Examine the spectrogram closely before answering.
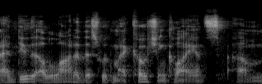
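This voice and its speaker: A man speaks at a moderate pace while noticeable noise carries on in the background. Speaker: life and spiritual coach. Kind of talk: video blog talk to camera. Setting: home recording late at night. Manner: quiet, held down to not wake others; usually loud.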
